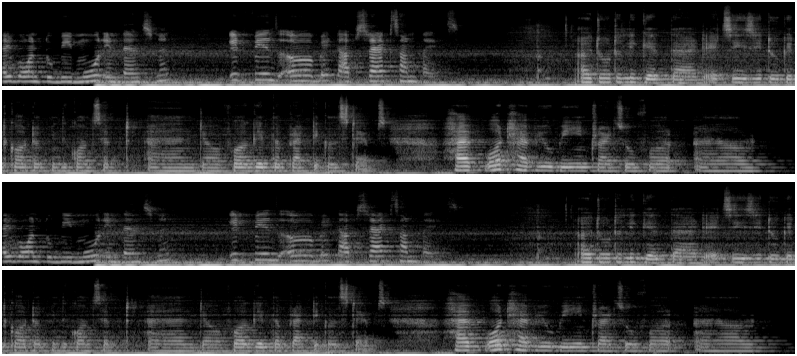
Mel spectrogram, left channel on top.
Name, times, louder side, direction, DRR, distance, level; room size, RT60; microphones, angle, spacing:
voice 1, 0.0-1.7 2.3-4.4, left 3 dB, 65° left, 1.1 m, -30 dB
sound 1, 0.9-12.5, equal, 5° left, 0.7 m, -27 dB
voice 2, 5.1-15.4, left 2 dB, 35° left, 1.1 m, -29 dB
12.0 x 10.5 x 7.7 m
head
